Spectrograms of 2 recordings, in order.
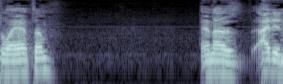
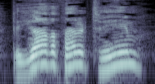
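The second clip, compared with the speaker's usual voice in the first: put-on failed Belgrade accent; 7 semitones higher, 3 dB quieter than usual. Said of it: "I can't do a Belgrade accent".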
